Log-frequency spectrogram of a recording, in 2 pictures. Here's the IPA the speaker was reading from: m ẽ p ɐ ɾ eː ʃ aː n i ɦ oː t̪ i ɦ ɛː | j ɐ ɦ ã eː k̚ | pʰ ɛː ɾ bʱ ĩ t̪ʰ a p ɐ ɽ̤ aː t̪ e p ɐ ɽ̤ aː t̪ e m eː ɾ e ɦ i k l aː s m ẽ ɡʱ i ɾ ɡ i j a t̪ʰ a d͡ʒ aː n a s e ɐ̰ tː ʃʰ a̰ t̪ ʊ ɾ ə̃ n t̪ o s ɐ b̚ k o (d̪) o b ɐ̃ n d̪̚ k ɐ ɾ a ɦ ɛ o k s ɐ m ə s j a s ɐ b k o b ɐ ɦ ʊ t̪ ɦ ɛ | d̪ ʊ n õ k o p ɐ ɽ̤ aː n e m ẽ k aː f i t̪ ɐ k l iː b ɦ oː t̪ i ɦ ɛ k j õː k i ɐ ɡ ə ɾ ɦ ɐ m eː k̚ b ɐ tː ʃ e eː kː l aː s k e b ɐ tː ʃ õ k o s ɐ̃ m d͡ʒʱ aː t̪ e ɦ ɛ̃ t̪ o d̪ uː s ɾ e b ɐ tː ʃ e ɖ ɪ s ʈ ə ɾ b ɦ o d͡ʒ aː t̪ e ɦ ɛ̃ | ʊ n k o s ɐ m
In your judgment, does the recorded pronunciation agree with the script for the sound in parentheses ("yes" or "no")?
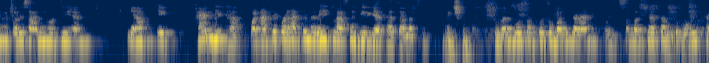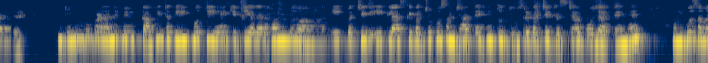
no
